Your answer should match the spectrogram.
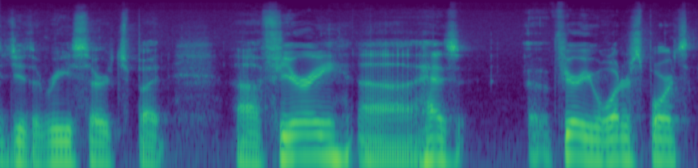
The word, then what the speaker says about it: Fury: sa B AO and fury which one of our good friends pronounces uh furry which we always thought was hilariously funny but it's fur y yes so Fury um check them out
